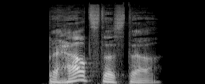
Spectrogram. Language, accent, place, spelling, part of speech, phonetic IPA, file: German, Germany, Berlin, beherztester, adjective, [bəˈhɛʁt͡stəstɐ], De-beherztester.ogg
- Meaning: inflection of beherzt: 1. strong/mixed nominative masculine singular superlative degree 2. strong genitive/dative feminine singular superlative degree 3. strong genitive plural superlative degree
